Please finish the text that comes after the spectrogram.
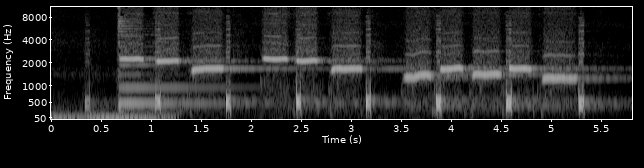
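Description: A bright whistled melody rides over a steady, evenly spaced beat and sustained backing tones, sounding like the opening of an upbeat song played on a Blue Radio music broadcast. Clear and upfront, with no voices.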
